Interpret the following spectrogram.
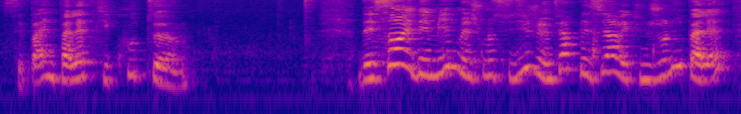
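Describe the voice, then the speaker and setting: A woman's voice: sits high, lively intonation, fast. A young woman chatting casually through a beauty haul, talking with lots of fillers and restarts as she shows and reviews products. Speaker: beauty vlogger.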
